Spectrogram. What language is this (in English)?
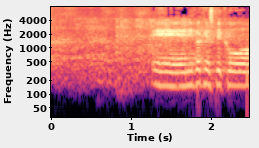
Hebrew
